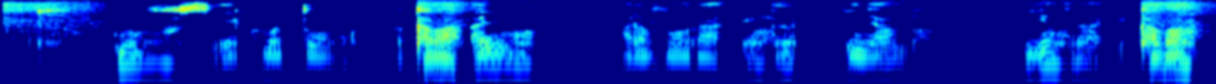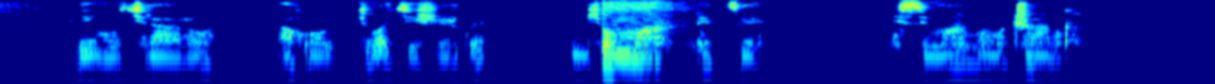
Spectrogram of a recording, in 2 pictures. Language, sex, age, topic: Kinyarwanda, male, 25-35, agriculture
